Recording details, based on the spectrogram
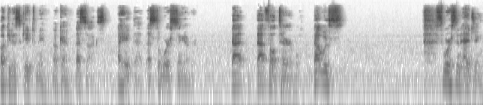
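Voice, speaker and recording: A somewhat breathy man speaks at a moderate pace and medium pitch, with ordinary pitch variation and long, frequent pauses. Audible room echo surrounds his voice. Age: 30s. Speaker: gaming streamer. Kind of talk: live stream chat and gameplay; tutorial. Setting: live stream with on-screen chat. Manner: animated.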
